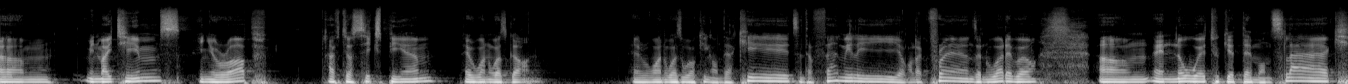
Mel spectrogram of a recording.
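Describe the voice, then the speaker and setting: With a French accent, a man speaks at a medium pitch and a fairly slow pace, his tone dark and mellow and his pitch varying in an ordinary way. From France. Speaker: engineering leader. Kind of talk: panel discussion. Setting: meetup with audience.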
